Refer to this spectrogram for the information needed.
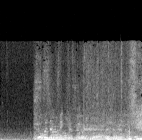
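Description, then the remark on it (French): Soft, steady murmur of many voices fills a cafeteria after a brief quiet start, an indistinct blend of overlapping background conversation. “vous allez entendre cette petite ambiance douce de la cafétéria en arrière-son, en arrière-plan.”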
